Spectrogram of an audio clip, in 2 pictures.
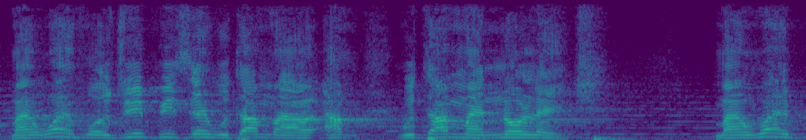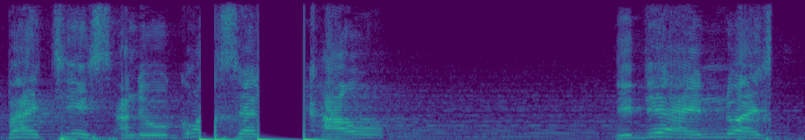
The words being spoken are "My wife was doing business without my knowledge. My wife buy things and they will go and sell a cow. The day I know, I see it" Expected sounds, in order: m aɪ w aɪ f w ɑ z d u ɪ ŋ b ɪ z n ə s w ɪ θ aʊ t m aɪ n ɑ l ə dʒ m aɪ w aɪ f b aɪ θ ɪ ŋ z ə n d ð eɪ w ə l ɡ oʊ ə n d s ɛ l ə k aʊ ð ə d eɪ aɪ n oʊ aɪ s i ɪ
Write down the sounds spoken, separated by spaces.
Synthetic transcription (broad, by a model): m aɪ w aɪ f w ɑ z d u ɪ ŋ b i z n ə s w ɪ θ aʊ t m aɪ n ɑ l ə dʒ m aɪ w aɪ f b aɪ t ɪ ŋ s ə n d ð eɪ w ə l ɡ oʊ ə n s ɛ l k aʊ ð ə d eɪ aɪ n oʊ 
